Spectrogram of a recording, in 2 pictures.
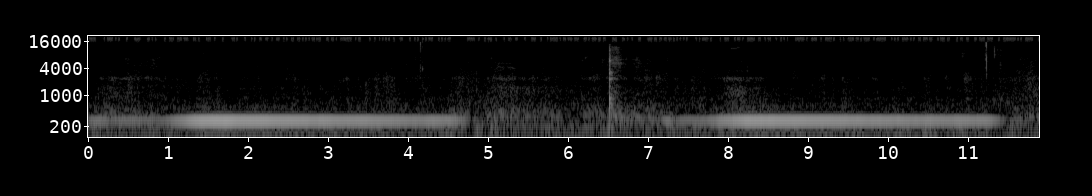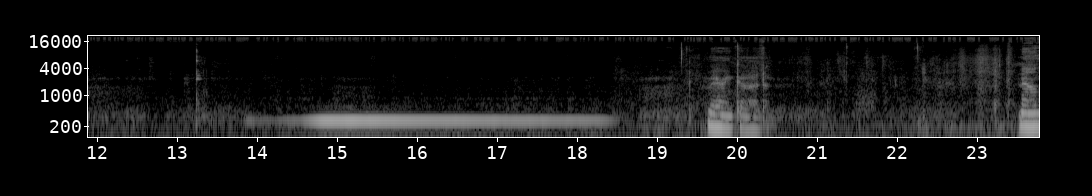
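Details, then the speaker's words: Simulated ASMR roleplay cranial nerve exam (CN8 hearing test): 256 Hz tuning fork struck and held on one side, then the other; 256 Hz tuning fork tone. "And then let's move up. We're already familiar with this one. This is our 256 hertz fork."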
